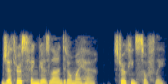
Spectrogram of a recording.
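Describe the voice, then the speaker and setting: A woman narrating first-person fiction as an audiobook, in a measured, dramatic manner. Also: medium pitch, flat delivery, no echo, lo-fi sound.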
